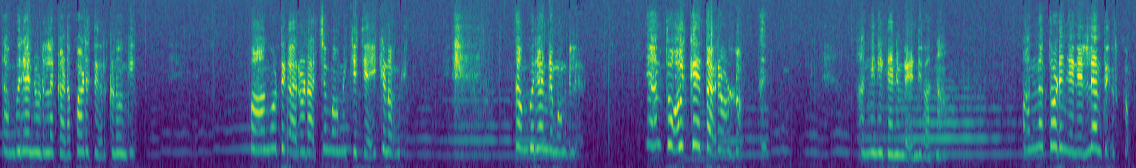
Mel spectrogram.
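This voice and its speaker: A woman's voice: very high-pitched, normal speed, long pauses, bright, forceful tone, slight background noise. An actress playing a despairing young orphan woman who speaks wearily through tears, in a film with music behind. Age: young adult. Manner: weary, tearful pleading. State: crying.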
